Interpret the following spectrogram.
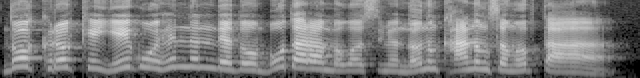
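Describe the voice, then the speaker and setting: A man's voice: high-pitched, sing-song, a little slow, sharp tone, full character voice. A man voicing God as a stern elder who scolds a complaining man with rhetorical questions, in a retold folk tale. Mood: stern scolding.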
